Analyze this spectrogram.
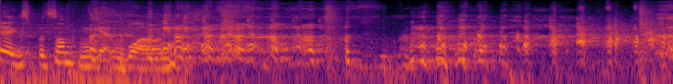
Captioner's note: group laughing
